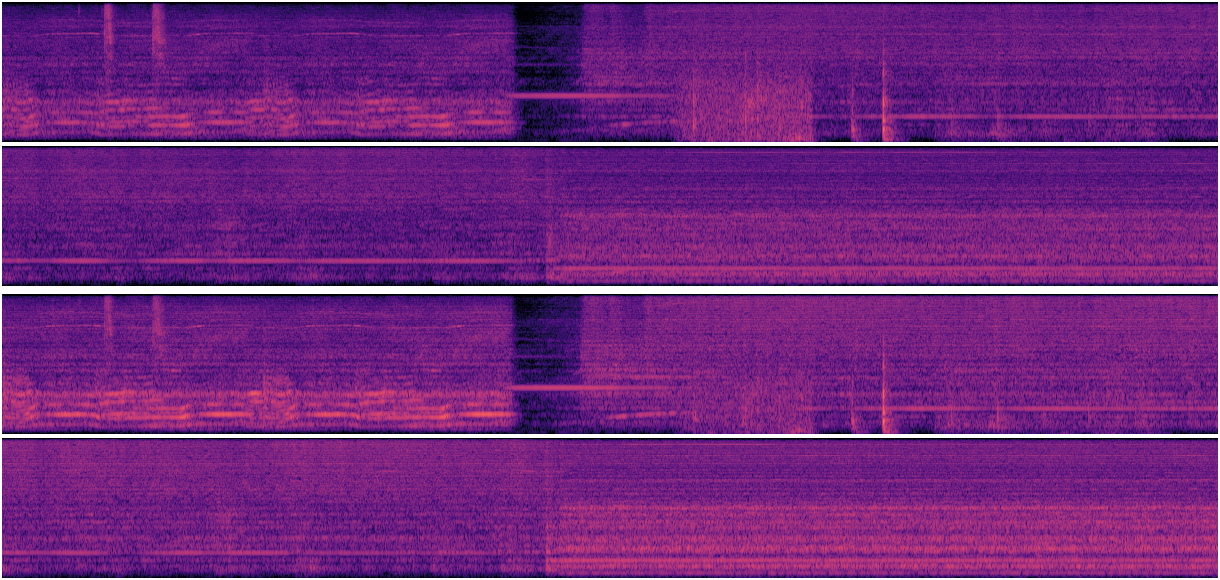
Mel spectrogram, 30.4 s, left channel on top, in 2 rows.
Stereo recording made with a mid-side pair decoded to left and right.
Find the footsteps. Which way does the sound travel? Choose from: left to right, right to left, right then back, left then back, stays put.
left to right.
